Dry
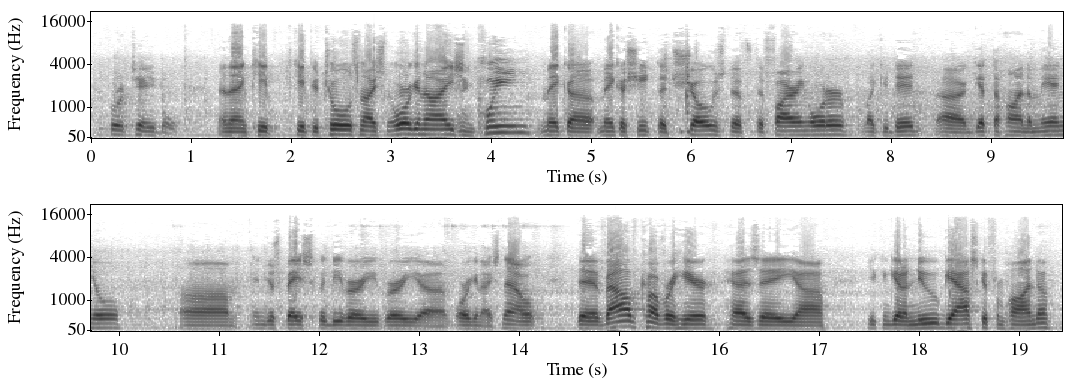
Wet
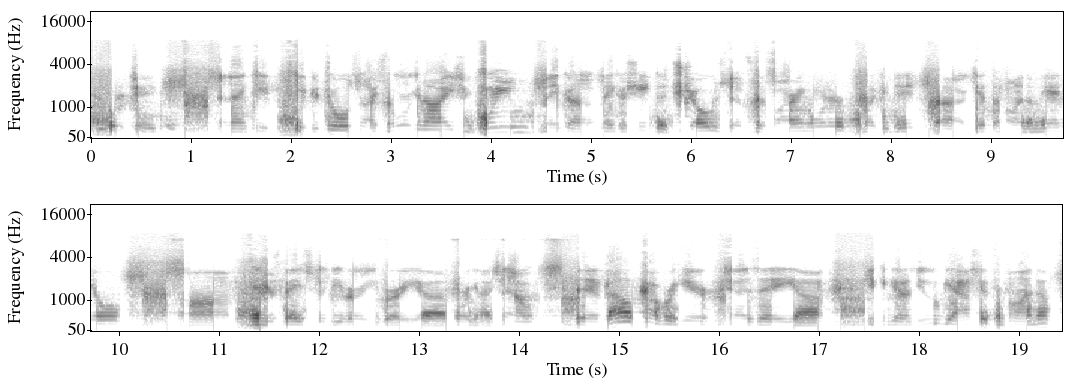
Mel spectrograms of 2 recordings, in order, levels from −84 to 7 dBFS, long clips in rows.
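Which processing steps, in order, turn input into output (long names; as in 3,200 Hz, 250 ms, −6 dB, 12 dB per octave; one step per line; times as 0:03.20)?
partials spread apart or drawn together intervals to 88%
in parallel at −1 dB: downward compressor 16 to 1, threshold −23 dBFS, peak gain reduction 16 dB
on the sum: gate with flip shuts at −17 dBFS, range −26 dB
high-pass on a step sequencer 4.3 Hz 560–2,700 Hz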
